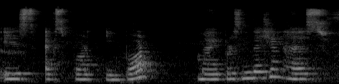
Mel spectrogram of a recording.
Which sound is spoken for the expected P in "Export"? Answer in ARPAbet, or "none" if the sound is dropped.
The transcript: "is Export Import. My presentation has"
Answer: P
